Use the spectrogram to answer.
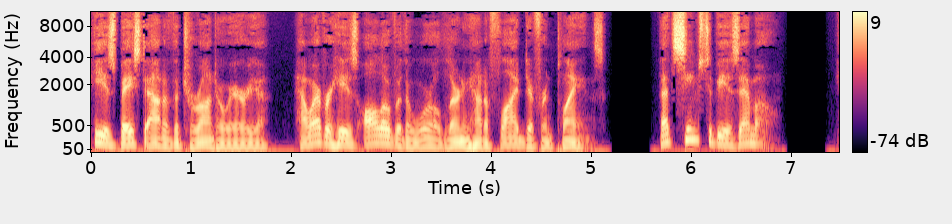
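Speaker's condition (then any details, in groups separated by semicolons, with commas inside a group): No condition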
